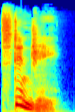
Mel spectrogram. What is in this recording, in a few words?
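"stingy", English, British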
